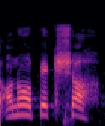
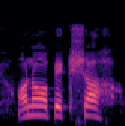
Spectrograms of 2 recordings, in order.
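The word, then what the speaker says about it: অনপেক্ষঃ: সেই হ টা পূর্ণ উচ্চারণ হবে না সেটাকে অর্ধেক উচ্চারণ করতে হবে তাহলে অনপেক্ষা অনপেক্ষা ঠিক আছে আর এটা হলো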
